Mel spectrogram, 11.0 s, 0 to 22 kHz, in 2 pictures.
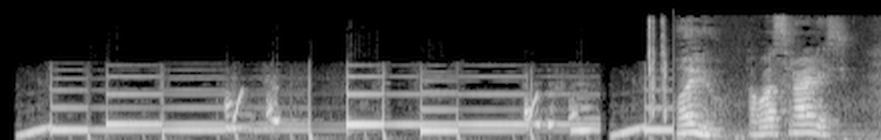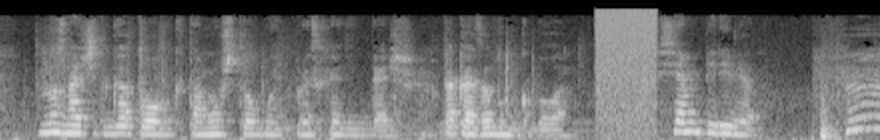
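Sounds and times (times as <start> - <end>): bubbly plucked ringtone melody: 0.2 - 4.2.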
